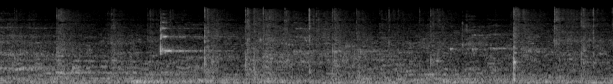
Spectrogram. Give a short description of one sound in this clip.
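Rackets strike shuttlecocks on neighbouring badminton courts.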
